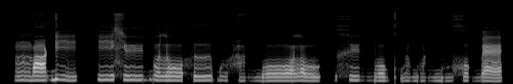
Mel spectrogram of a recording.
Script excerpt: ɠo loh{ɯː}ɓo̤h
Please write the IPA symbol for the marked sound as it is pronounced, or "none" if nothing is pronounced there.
ɯː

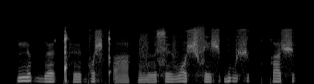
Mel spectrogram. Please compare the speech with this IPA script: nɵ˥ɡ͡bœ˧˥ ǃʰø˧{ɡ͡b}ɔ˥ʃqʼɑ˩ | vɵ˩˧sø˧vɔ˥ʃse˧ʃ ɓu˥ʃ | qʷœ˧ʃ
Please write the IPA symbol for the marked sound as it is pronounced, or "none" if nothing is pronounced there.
ɡ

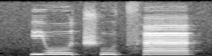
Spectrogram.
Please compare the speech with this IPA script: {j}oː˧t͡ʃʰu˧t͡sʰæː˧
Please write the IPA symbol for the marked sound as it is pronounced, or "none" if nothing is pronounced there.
j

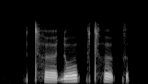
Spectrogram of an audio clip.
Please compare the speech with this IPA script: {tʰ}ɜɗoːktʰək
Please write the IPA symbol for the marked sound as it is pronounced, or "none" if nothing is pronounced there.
tʰ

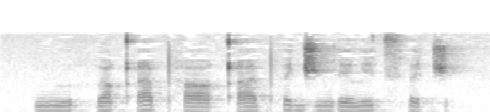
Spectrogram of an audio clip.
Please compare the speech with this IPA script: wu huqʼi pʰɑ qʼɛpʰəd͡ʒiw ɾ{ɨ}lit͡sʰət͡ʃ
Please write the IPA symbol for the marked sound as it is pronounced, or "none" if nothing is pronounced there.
ɪ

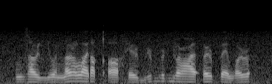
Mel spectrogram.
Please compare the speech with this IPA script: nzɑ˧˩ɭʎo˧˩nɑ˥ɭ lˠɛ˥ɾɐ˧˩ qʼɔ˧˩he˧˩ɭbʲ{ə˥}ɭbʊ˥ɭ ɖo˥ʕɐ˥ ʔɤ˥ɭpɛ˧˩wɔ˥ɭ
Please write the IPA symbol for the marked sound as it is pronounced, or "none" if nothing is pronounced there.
ə˥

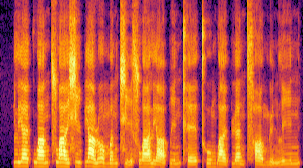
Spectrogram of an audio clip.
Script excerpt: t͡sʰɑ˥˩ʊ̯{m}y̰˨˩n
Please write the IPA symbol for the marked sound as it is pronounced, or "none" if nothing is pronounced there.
m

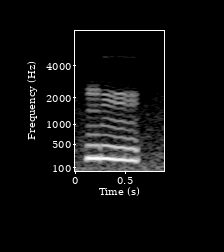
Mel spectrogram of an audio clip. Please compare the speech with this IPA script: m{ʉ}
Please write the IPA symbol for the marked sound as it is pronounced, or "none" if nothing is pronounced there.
ʉ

